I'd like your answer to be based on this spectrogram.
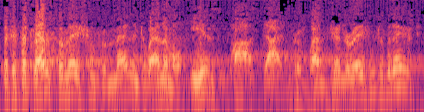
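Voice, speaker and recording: A man's voice: on the high side, big pitch swings, quick pace. An inquisitive, learned man explains in a theatrical horror radio drama style. His intonation swoops widely, and the dull recording rings with long church reverb. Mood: intrigued. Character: inquisitive, learned male guide to a haunted church. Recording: reverberant church effect, dull, faint noise.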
